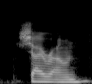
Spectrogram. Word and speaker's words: Chiron: You love, Jerome, and am I saying his name wrong? – Chiron. – Yeah. You love Chiron and you love, Juan, and you love them together.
